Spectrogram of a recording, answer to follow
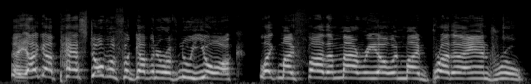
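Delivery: high-pitched Italian American whine of complaint; Fredo impression. Commentator mocking an anchor as Fredo, high-pitched impression. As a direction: do an aggrieved movie brother, voice pushed way up. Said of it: "you just did an Italian accent".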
